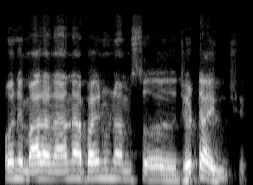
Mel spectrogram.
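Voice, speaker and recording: A grieving old giant vulture from a children's story speaks slowly and gently, voiced by a man. The voice sits high for a man. It is told as a plain storybook reading, without a heavy put-on. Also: fairly even intonation, clear, resonant tone, lightly acted. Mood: reminiscing.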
